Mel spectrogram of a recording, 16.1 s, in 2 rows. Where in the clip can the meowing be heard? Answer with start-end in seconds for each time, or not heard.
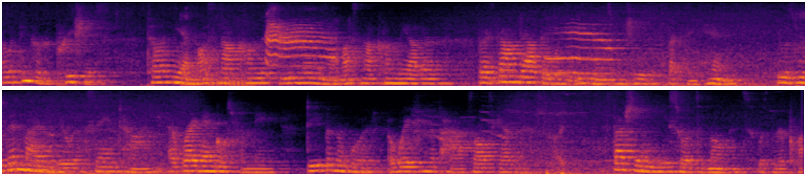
1.8-3.5, 5.5-6.2, 12.1-13.7.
